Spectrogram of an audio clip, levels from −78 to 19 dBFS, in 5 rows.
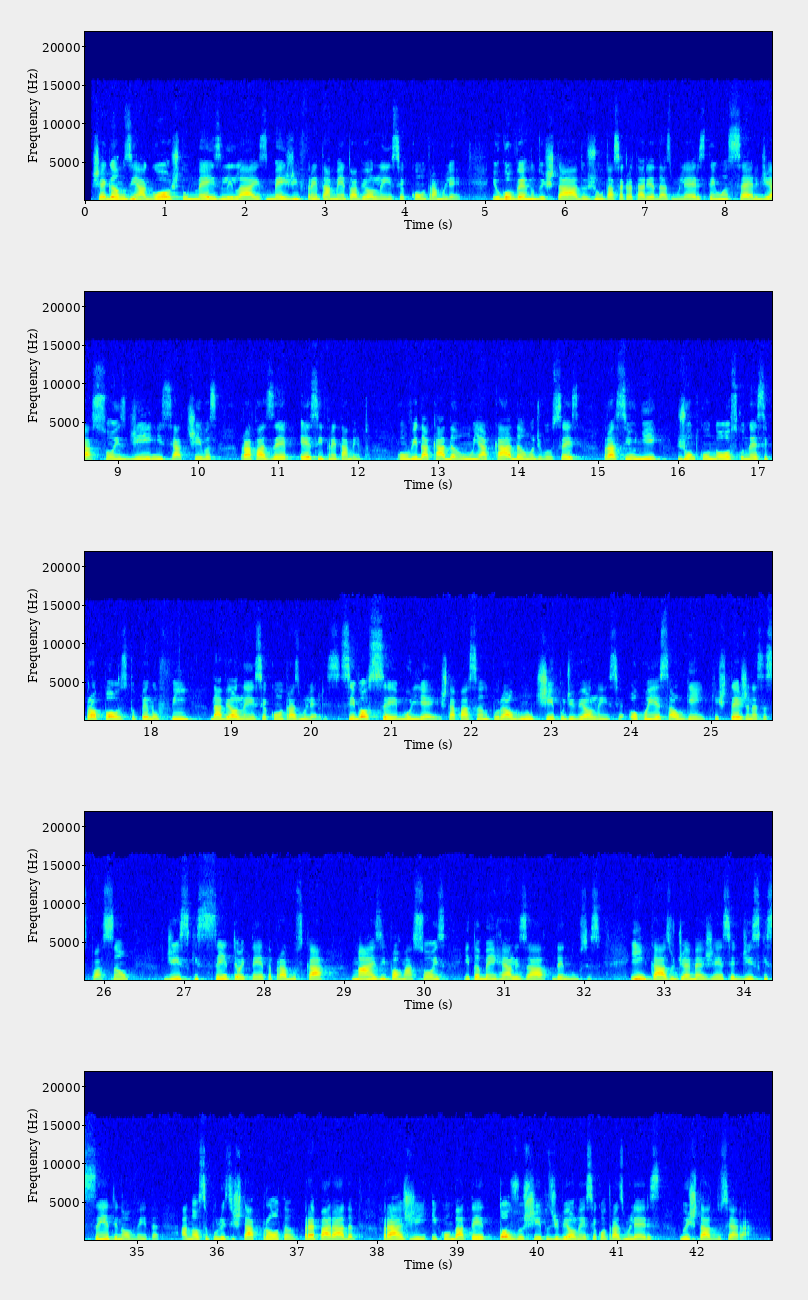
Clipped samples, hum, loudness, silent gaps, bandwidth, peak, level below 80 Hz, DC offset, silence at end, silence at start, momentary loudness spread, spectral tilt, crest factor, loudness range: under 0.1%; none; -22 LUFS; none; 17 kHz; -2 dBFS; -50 dBFS; under 0.1%; 0.25 s; 0.1 s; 10 LU; -5 dB/octave; 18 dB; 3 LU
